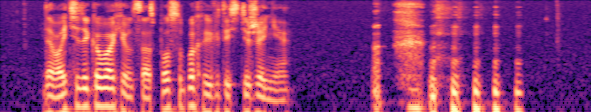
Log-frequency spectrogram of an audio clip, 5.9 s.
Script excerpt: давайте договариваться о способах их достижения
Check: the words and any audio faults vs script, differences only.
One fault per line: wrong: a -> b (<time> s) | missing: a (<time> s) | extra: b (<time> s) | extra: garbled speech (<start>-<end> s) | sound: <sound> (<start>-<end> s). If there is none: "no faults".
sound: dropout (1.8-1.9 s)
sound: laugh (3.7-5.3 s)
